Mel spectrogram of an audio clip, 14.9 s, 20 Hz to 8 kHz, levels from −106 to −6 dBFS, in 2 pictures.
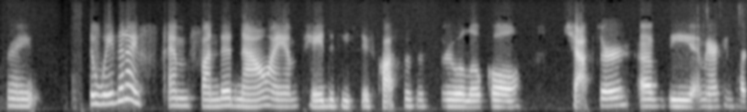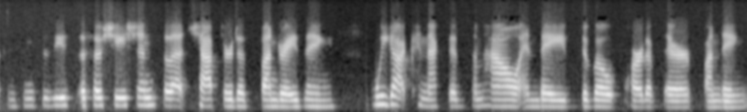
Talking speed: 170 wpm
